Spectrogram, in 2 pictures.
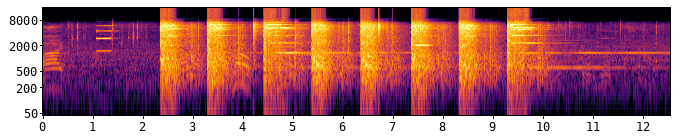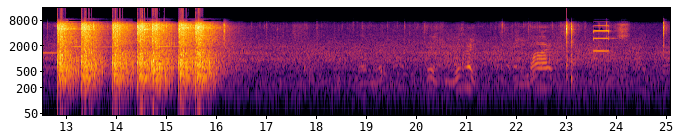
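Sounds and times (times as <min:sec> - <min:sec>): pistol shots: 0:02.4 - 0:10.7, 0:12.7 - 0:16.5
steel plates clanging: 0:02.4 - 0:16.2.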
